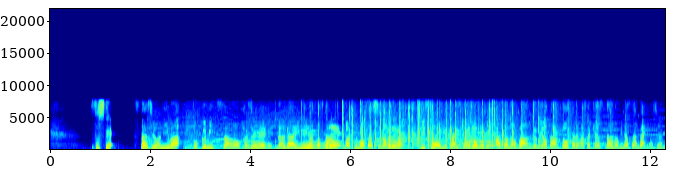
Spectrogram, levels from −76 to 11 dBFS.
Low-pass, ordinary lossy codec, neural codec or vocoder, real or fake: none; none; none; real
